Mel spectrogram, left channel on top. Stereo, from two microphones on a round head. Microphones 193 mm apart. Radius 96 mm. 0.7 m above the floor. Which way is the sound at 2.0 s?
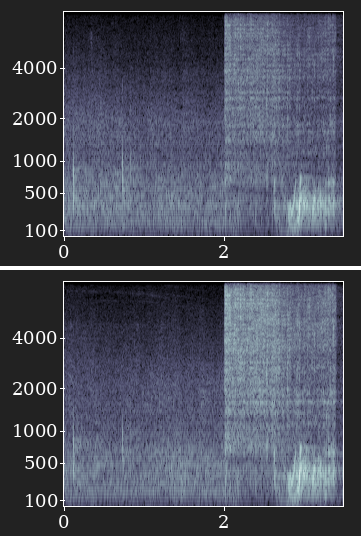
25° right (ahead or behind).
